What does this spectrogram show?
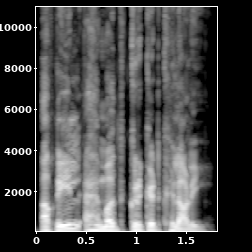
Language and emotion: Urdu, neutral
